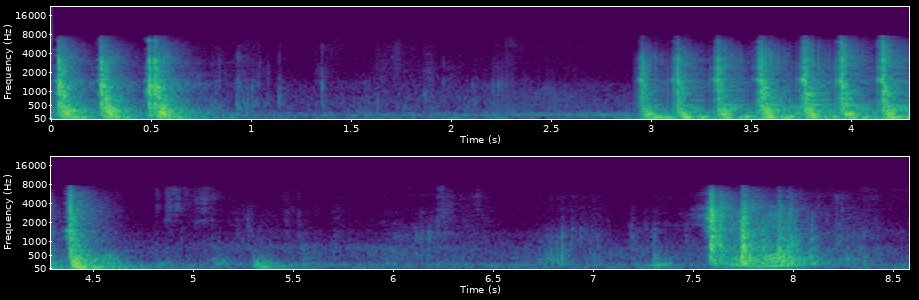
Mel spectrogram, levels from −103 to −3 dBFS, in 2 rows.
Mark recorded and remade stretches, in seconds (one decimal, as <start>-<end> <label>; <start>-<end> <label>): 0.0-2.2 recorded; 2.2-4.3 remade; 4.3-8.6 recorded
